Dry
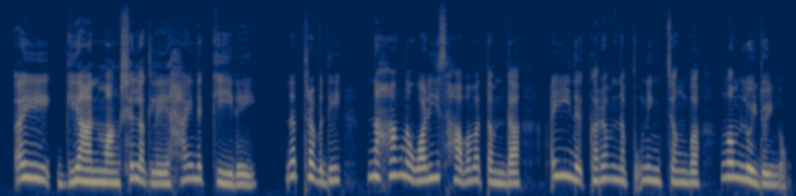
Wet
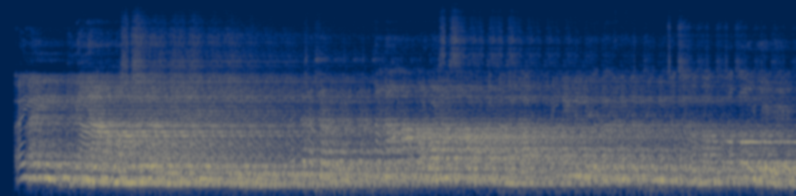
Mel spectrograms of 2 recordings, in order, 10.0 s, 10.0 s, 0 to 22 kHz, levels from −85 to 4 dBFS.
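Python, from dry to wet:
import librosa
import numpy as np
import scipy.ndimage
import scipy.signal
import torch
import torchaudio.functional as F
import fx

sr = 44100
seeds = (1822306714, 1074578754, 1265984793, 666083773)

p1 = fx.low_shelf(x, sr, hz=470.0, db=-2.5)
p2 = p1 + fx.echo_heads(p1, sr, ms=238, heads='all three', feedback_pct=63, wet_db=-9, dry=0)
p3 = fx.rev_plate(p2, sr, seeds[0], rt60_s=2.5, hf_ratio=0.3, predelay_ms=110, drr_db=-9.0)
y = F.gain(torch.from_numpy(p3), -8.0).numpy()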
